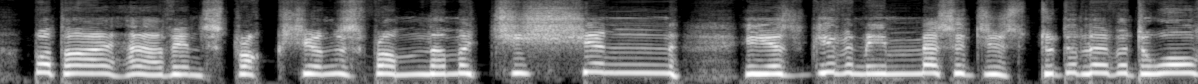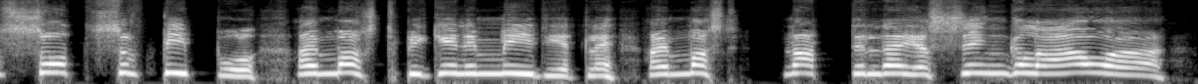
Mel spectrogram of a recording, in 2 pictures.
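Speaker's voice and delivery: very high, shrill, eager, excited outburst. Narrating a character who cries out his reply, shrill, excited voice. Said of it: "In a shrill, excited voice he cried".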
